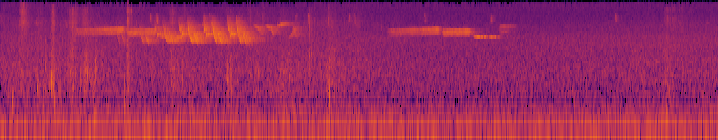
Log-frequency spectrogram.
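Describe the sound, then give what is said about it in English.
A black-throated green warbler sings two buzzy, high-pitched phrases a few seconds apart, over a steady hiss of insects and scattered crunching footsteps. “looks like we'll be exiting here with Ovenbird, American Redstart, and some more black-throated green warblers.”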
